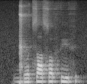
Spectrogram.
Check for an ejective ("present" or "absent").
absent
